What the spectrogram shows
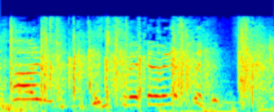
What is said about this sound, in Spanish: ¿Te apetece aplaudir, más?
